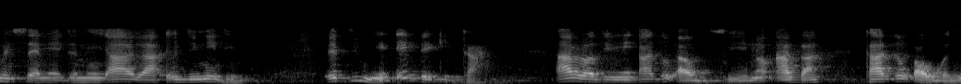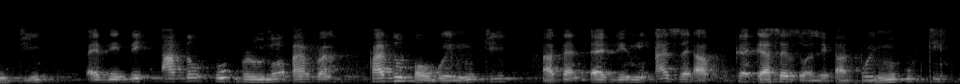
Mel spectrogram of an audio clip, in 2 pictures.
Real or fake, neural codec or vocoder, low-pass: fake; codec, 16 kHz, 1 kbps, X-Codec, HuBERT features, trained on general audio; 5.4 kHz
